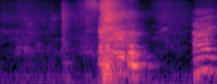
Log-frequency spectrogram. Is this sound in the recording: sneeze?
yes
